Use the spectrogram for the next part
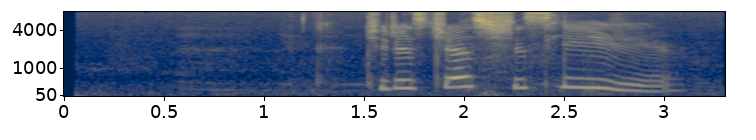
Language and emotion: Russian, positive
